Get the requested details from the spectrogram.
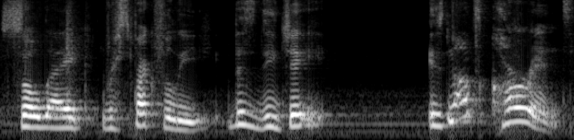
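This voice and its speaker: A woman speaks at a fairly slow pace in a medium pitch, her intonation lively over noticeable background noise. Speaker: dental student vlogger. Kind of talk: casual vlog chat.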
